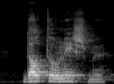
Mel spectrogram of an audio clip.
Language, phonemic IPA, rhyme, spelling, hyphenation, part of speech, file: Dutch, /ˌdɑl.tɔˈnɪs.mə/, -ɪsmə, daltonisme, dal‧to‧nis‧me, noun, Nl-daltonisme.ogg
- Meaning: daltonism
